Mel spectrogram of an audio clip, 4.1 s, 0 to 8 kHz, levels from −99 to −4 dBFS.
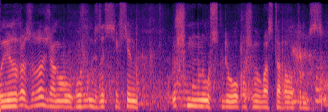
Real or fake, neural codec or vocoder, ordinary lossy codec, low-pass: fake; codec, 16 kHz, 2 kbps, X-Codec, HuBERT features, trained on general audio; none; 7.2 kHz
